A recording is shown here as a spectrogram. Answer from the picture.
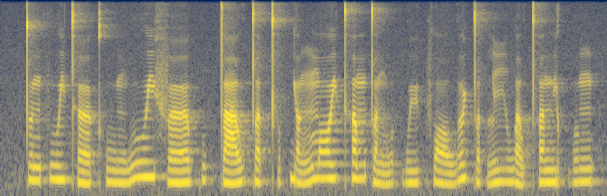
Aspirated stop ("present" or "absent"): present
